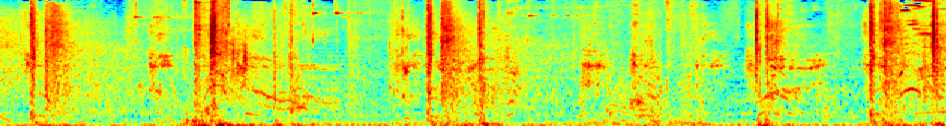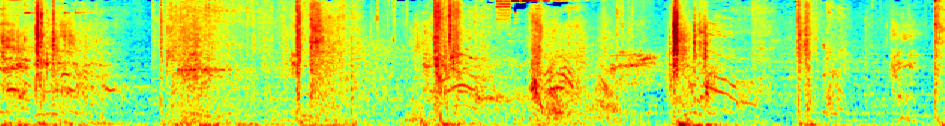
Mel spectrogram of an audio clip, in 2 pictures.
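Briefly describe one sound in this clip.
A woman grunts and cries out with effort.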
